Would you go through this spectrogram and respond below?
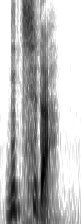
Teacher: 디귿과 히읗이 만나서 치읒이 되는 거죠.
